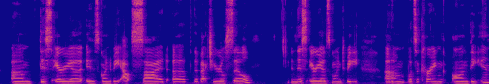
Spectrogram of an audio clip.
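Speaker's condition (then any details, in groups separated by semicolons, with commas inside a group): No condition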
